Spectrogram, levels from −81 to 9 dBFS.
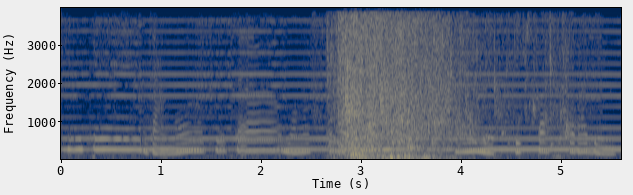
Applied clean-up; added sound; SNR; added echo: none; Bowed string instrument + Bathtub (filling or washing) / Splash, splatter; -5 dB; none.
